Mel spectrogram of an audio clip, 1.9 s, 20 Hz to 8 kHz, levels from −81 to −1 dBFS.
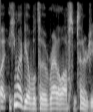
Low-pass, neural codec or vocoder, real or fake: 7.2 kHz; none; real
